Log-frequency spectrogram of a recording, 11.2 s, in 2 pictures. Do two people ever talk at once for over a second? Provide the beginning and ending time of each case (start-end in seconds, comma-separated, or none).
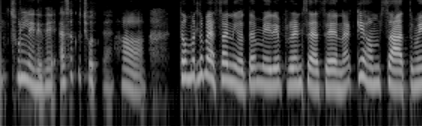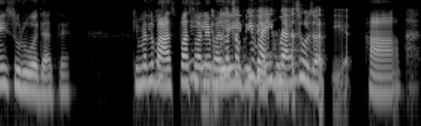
7.8-9.5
